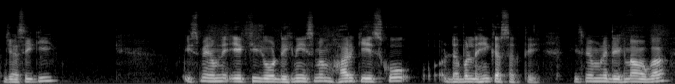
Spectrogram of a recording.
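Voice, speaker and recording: A man's voice: mid-range voice, moderate pace, highs cut off. Male shorthand tutor, Hindi accent, plain mid voice, patient step-by-step explainer with frequent check-ins. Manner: steady explaining, frequent "ठीक है" check-ins and self-corrections; mixes English terms into Hindi. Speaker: shorthand teacher. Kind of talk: classroom lesson explaining strokes.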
